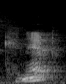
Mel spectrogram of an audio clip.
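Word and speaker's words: Kneipp: to pronounce it right i think it's canip k-n-e-i-p-b and it's mineral bath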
